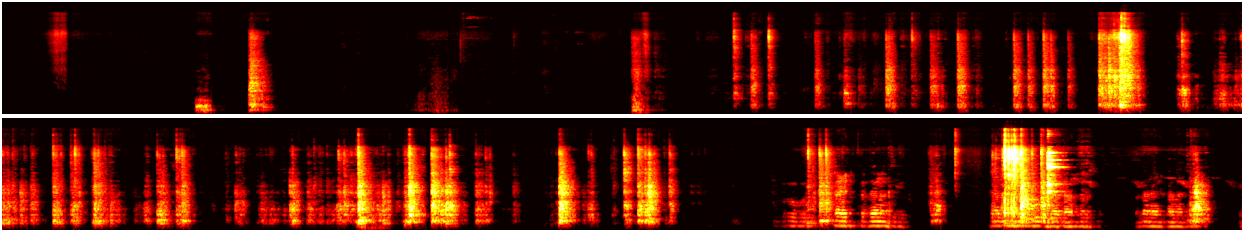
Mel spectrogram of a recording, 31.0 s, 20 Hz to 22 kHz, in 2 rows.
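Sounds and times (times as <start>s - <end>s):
tools working on metal parts: 27.3s - 28.9s.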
